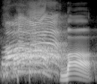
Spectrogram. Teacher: बा का मखर है दोनों होठों के तर हिस्से से अदा होता है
